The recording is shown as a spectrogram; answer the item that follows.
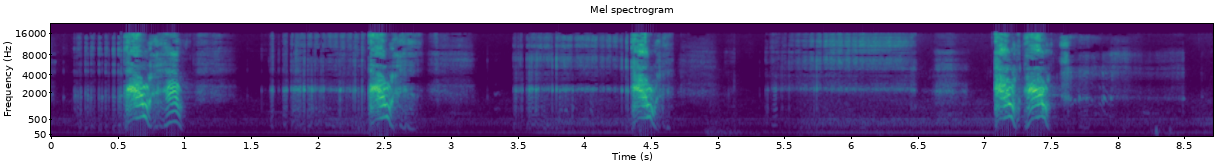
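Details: Chihuahua barking angrily: high, piercing double yaps repeating about every two seconds, with a faint whine between bursts and a steady background hum.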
